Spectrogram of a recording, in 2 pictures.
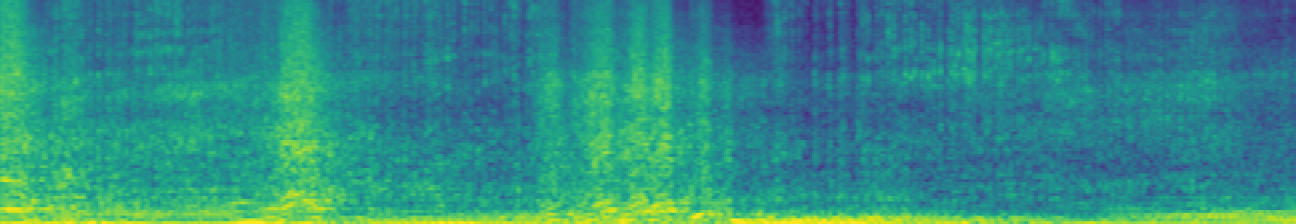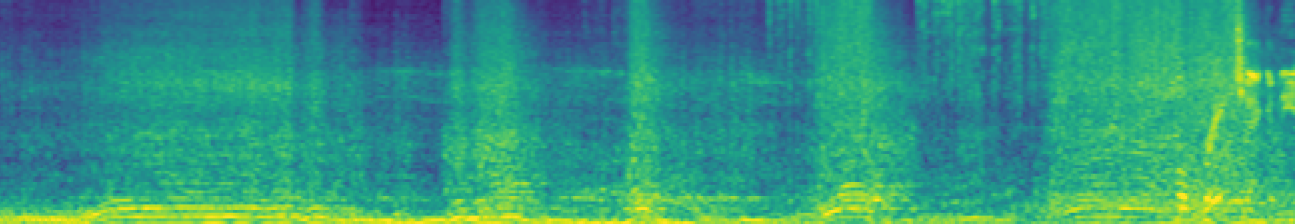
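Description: Big bullnose Ford monster truck engine revving hard through a run at a monster truck event, loud and continuous with rising and falling throttle surges, announcer commentary running over it.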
